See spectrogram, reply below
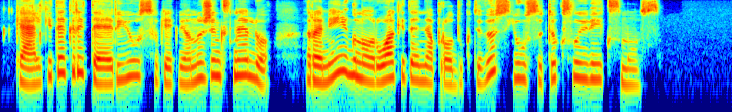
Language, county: Lithuanian, Vilnius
